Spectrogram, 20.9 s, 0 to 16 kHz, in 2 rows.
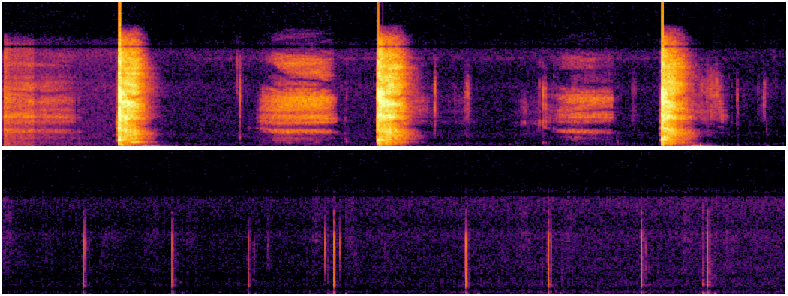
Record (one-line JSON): {"three_cough_length": "20.9 s", "three_cough_amplitude": 26028, "three_cough_signal_mean_std_ratio": 0.16, "survey_phase": "beta (2021-08-13 to 2022-03-07)", "age": "65+", "gender": "Female", "wearing_mask": "No", "symptom_runny_or_blocked_nose": true, "symptom_fatigue": true, "smoker_status": "Ex-smoker", "respiratory_condition_asthma": false, "respiratory_condition_other": true, "recruitment_source": "REACT", "submission_delay": "1 day", "covid_test_result": "Negative", "covid_test_method": "RT-qPCR"}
